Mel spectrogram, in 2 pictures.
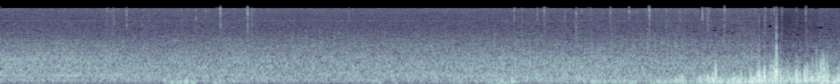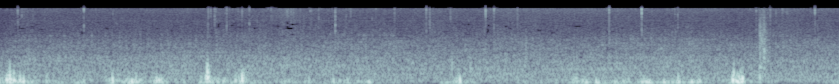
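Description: Wind buffeting the microphone outdoors: a steady low rumble, a loud gust about halfway through, then a run of short, scattered low thumps.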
